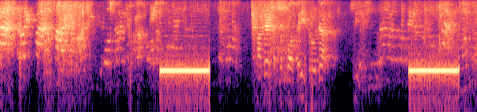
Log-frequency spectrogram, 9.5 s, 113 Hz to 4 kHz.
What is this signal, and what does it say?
Ringback tone (Europe, 425 Hz), with speech.
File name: out- -2007- - - .47574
